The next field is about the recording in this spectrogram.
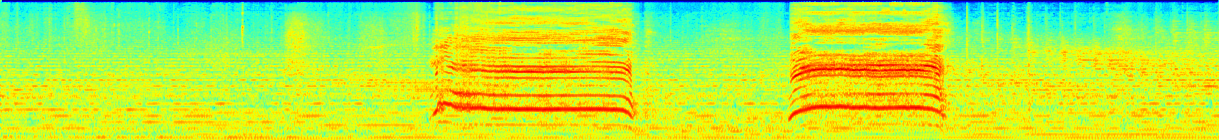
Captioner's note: yells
